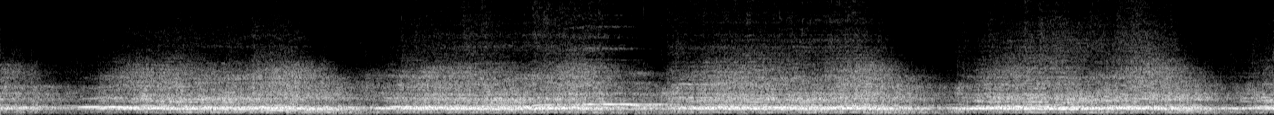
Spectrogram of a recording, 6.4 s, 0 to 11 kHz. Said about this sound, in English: Fetterman spends a few moments taking it all in, as if taken aback as the crowd of around 1,000 supporters chant his name.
